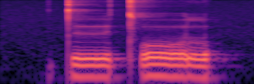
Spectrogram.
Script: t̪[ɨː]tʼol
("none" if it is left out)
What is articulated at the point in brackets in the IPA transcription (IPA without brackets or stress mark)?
ɨː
